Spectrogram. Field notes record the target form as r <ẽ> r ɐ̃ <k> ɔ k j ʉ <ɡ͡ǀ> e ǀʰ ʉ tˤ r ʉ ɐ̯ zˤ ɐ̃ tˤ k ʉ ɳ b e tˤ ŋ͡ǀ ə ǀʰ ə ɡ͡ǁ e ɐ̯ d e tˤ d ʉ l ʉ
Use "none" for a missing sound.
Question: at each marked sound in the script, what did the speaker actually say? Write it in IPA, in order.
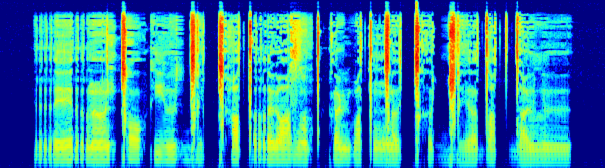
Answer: e, ǀ, ɡ͡ǀ

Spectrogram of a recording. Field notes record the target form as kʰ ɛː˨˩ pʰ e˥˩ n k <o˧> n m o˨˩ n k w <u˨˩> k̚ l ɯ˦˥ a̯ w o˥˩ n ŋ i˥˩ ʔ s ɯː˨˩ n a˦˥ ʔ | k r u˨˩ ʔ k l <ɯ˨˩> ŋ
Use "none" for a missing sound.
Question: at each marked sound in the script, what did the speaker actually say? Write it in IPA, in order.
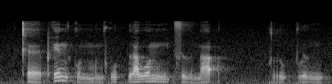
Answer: o˩˦, u˦˥, ɯ˧

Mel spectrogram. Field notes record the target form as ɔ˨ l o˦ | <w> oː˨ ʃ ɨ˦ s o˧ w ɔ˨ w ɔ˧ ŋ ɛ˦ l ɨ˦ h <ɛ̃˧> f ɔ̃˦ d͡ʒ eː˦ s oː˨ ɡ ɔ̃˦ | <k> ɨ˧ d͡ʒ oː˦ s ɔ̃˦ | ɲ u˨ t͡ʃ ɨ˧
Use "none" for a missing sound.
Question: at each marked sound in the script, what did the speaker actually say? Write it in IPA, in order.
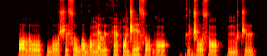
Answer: w, ɛ̃˦˨, k

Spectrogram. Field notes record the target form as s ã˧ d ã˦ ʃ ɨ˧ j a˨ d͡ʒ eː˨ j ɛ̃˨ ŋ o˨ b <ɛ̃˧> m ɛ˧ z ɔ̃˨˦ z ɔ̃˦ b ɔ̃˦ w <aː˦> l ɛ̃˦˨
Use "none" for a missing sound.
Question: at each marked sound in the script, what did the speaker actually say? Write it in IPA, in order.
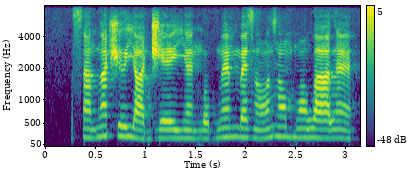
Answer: ɛ̃˦, aː˦

